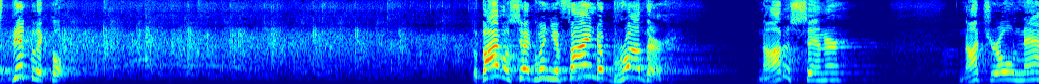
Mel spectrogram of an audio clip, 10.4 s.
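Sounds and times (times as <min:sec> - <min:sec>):
crowd applauding: 0:00.0 - 0:05.4
speech: 0:00.1 - 0:00.8, 0:04.8 - 0:06.8, 0:07.6 - 0:08.5, 0:09.6 - 0:10.3.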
